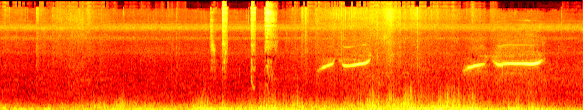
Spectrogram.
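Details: Two high, thin whines come from Lucy, a Rottweiler puppy, at night, each sliding up and then holding steady for about a second, over low wind or handling rumble and a few sharp clicks.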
